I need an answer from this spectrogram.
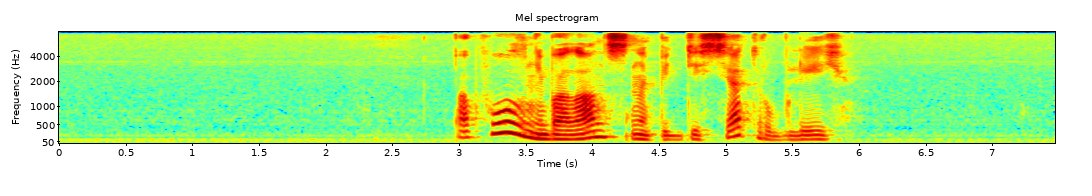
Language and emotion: Russian, neutral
